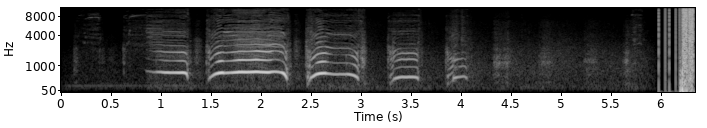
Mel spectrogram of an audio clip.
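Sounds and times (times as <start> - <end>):
German Shepherd dog whining pleadingly: 0.2 - 4.1.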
